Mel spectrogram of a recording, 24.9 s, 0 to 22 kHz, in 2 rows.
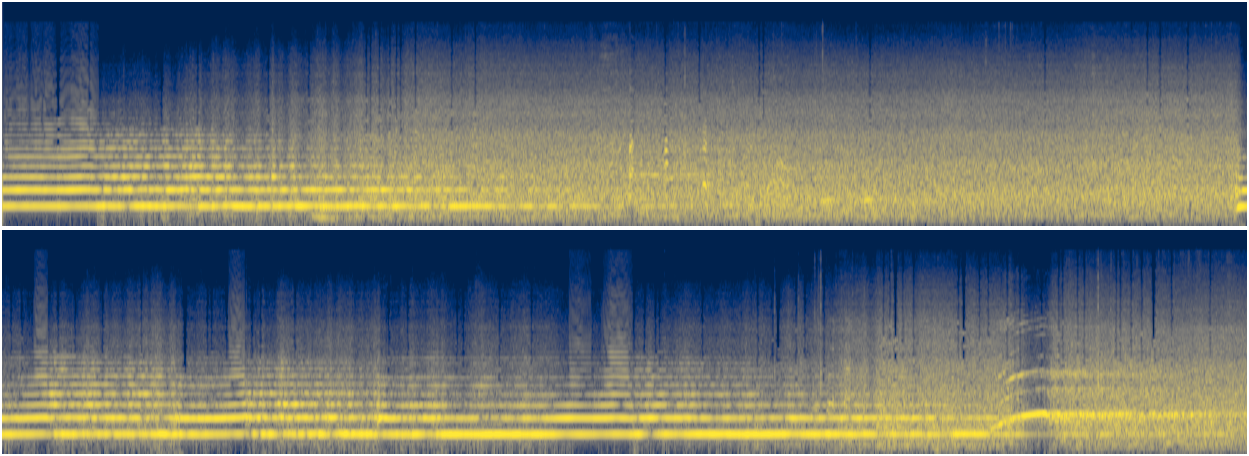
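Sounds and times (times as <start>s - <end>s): conch shell horn note: 0.0s - 6.7s, 12.3s - 24.4s
steady background noise: 0.0s - 24.9s.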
